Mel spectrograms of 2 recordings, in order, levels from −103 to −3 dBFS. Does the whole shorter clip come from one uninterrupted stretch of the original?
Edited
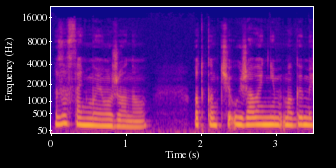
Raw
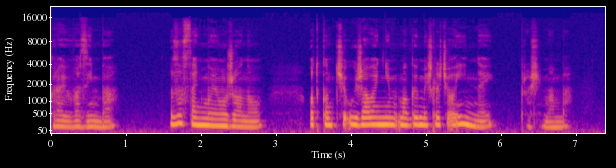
yes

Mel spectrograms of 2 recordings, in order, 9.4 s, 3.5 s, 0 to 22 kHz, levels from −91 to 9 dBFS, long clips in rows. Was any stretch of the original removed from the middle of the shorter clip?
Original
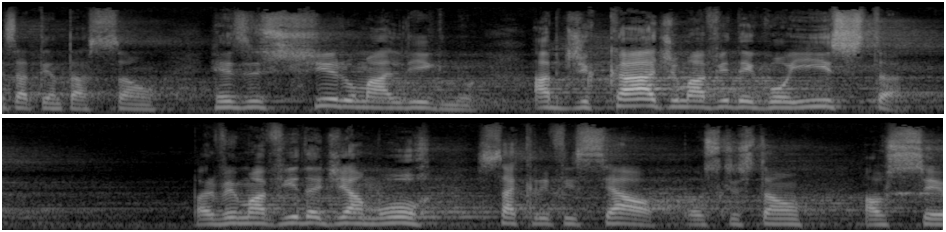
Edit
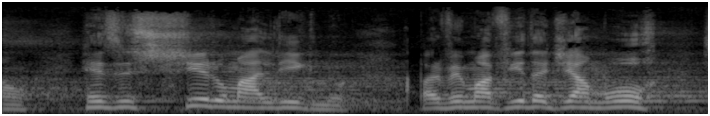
yes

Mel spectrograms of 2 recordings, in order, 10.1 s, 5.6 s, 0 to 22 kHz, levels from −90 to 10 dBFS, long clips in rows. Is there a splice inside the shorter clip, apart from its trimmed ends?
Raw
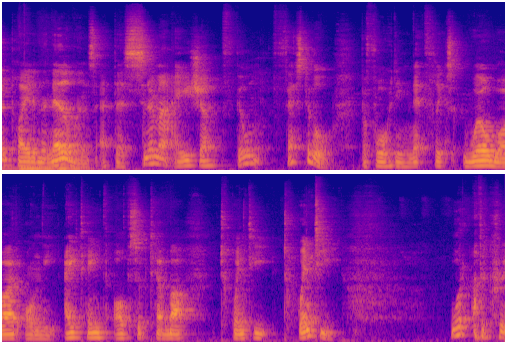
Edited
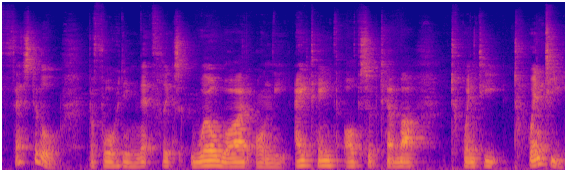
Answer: no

